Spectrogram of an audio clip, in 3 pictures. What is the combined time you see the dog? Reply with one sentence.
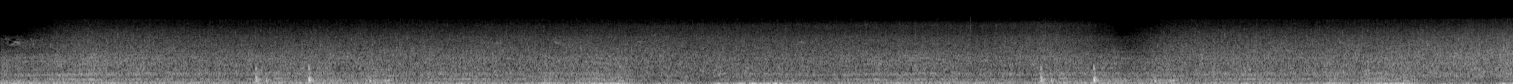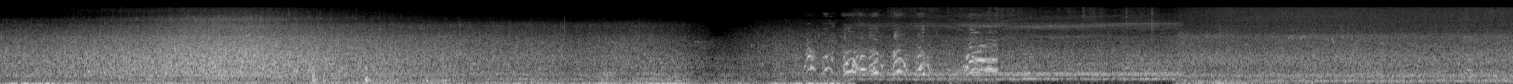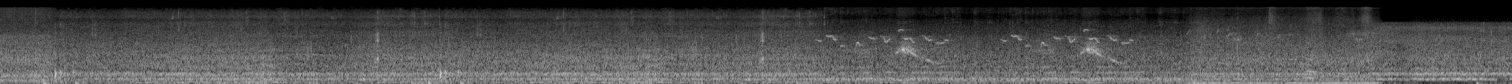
The dog can be heard for 2 seconds in total.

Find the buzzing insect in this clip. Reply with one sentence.
You can hear the buzzing insect from 0.0 to 45.3 s.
